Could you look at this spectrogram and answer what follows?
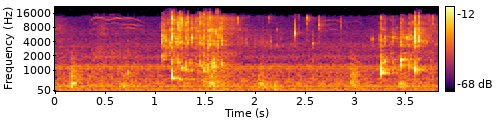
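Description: Filtered cold water straight from the fridge pours in soft, intermittent splashes and drips, quiet and close, with a few brighter trickles rising and fading.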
